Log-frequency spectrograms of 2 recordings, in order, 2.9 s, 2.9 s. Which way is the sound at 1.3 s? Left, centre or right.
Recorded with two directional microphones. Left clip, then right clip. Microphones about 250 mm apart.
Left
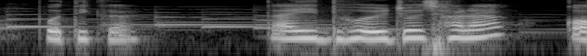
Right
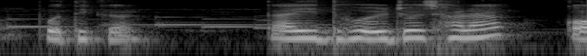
Left.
